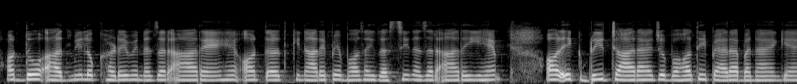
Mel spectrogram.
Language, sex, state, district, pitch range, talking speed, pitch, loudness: Hindi, female, Uttar Pradesh, Jyotiba Phule Nagar, 200-220 Hz, 255 wpm, 205 Hz, -17 LUFS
